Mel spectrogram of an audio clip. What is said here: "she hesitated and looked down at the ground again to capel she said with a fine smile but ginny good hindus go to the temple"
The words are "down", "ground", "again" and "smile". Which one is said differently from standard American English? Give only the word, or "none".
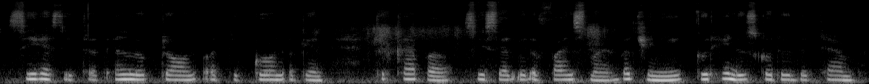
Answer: ground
